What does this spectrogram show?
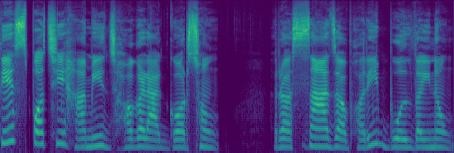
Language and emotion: Nepali, neutral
